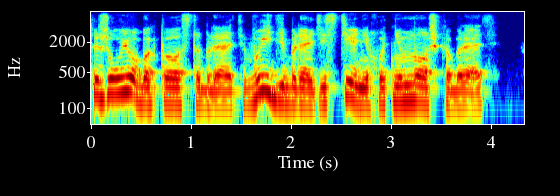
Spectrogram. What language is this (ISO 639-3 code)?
rus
